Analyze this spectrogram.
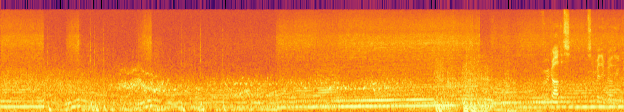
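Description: A car's exhaust pops and crackles as the engine slows.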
